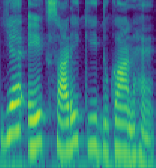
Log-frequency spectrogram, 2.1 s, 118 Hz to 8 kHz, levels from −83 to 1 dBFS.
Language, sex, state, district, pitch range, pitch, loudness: Hindi, female, Jharkhand, Ranchi, 180-215 Hz, 195 Hz, -16 LUFS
